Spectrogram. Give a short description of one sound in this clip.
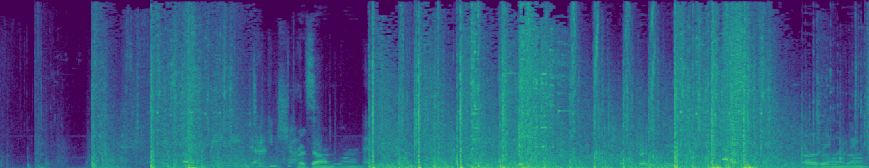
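Rapid gunfire bursts out in loud, fast volleys.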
